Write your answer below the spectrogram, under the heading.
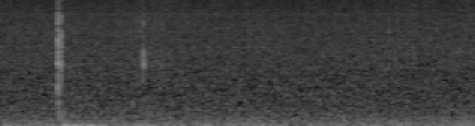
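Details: Low rumbling background noise with a brief rustle and a faint tick early on, and no animal sound heard.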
